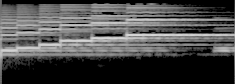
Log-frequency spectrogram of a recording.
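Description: Instrumental introduction to a Malayalam devotional song: a keyboard synthesizer melody climbing in about five quick steps, then holding one long high note.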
